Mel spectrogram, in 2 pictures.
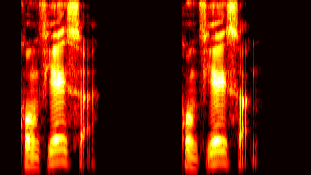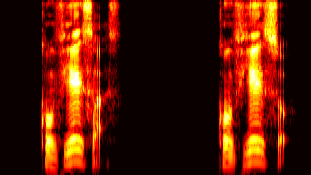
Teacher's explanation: notice that the stressed variation of the root has a distinct Y sound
